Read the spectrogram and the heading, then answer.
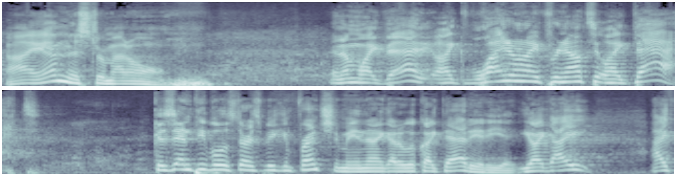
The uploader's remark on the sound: Live from Just For Laughs Montreal.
